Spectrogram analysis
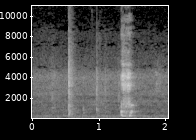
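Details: Acted nursing demonstration of deep breathing and effective coughing: the patient holds the breath 2–3 seconds after the last deep breath, then coughs strongly to expel sputum. Brief breathy bursts, then one strong forceful voluntary cough.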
